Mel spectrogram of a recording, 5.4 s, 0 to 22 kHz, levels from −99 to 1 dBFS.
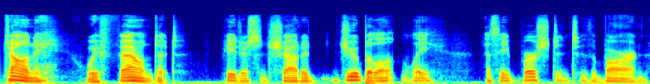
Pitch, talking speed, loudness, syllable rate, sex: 105 Hz, 145 wpm, -23 LUFS, 4.9 syllables/s, female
